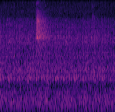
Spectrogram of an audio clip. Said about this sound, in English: The tractor waking up?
